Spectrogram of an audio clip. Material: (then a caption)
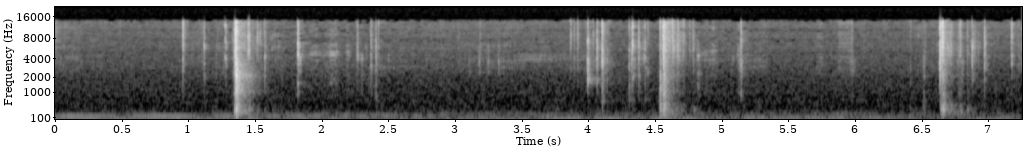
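Soap. A box-cutter blade scrapes leftover red coating off a solid white soap bar held in the hand and carves into the soap. Three sharp, bright cutting cracks stand out among lighter ticking scrapes over a faint low hum in a quiet setting.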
